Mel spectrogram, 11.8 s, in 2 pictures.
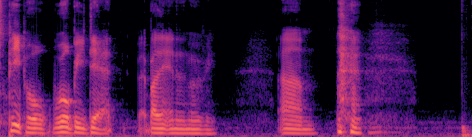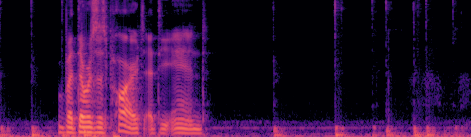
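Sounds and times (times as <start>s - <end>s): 
speech: 0.1s - 2.8s, 3.5s - 4.8s, 6.6s - 8.6s
typing on a computer keyboard: 5.8s - 6.8s, 10.1s - 11.7s.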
